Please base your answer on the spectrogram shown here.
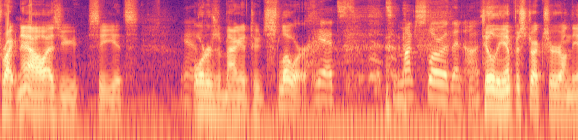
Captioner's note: chuckles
